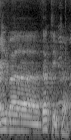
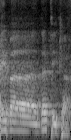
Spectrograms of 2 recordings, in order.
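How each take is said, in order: Both takes have the same delivery.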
